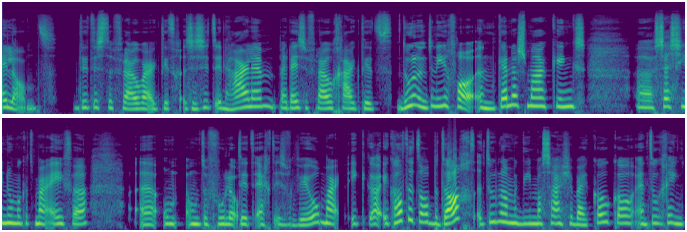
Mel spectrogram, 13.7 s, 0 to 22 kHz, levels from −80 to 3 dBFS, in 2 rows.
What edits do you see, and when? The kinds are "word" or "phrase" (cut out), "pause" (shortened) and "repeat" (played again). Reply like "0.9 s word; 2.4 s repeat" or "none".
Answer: 3.9 s word; 4.3 s word; 9.2 s word; 9.7 s word; 10.2 s word; 10.5 s word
